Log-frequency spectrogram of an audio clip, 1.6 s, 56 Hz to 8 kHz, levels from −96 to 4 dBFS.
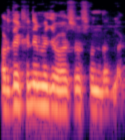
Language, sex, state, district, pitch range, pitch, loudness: Hindi, male, Bihar, Vaishali, 165-190 Hz, 170 Hz, -13 LUFS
